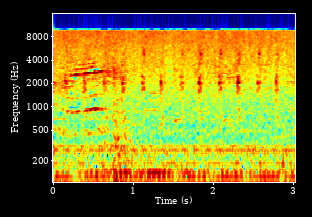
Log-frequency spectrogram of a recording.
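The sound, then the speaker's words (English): An alarm clock ticks steadily in a quick, even rhythm, the light clicks sitting over a constant low background hum with no one speaking. “You hear the tickings of this clock?”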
